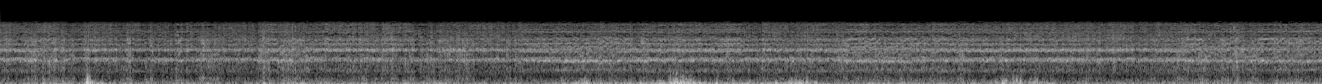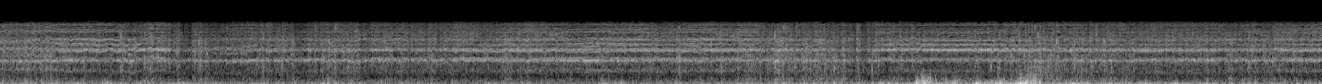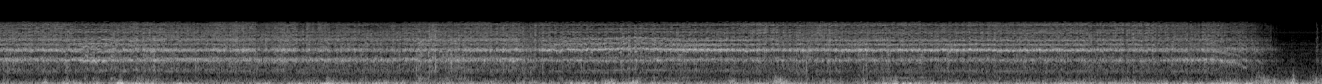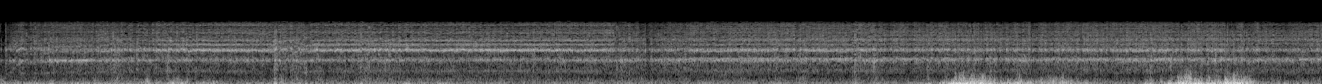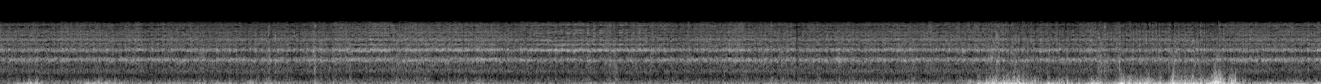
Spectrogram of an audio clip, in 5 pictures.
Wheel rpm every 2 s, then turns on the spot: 160, 160, 160, 160, 160, 160, 160, 160, 160, 160, 160, 160, 160, 160, 160, 160, 160, 160, 160, 90, 140, 160, 160, 160, 160, 160, 160, 160, 160, 160, 160, 160, 160.
none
